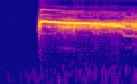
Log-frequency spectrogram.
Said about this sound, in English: And then we got a red-tailed hawk, which sounds like this, apparently.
